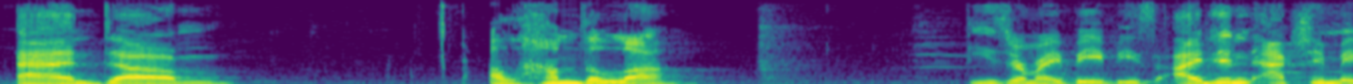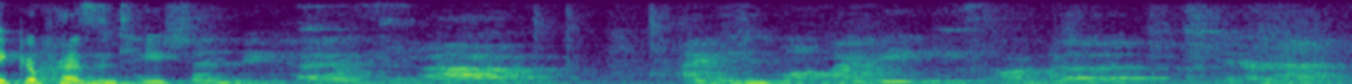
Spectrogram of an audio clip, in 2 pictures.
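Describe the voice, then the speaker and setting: A woman's voice: mid-range voice, moderate pace, fairly bright tone, slight background noise. Earnest woman telling her story. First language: English. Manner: earnest, conversational, many fillers and restarts. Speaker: speaker at a community talk night. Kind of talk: personal story talk. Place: event venue before an audience.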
